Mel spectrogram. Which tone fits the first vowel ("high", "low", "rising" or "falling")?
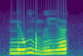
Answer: rising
